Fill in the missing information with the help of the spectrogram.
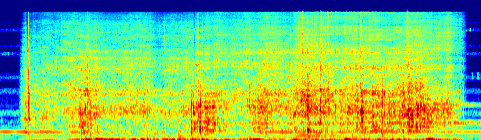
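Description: At night, fingernails scratch steadily across a wooden wall in another room for several seconds, a dry, rasping texture broken by sharper irregular strokes, over a faint low hum. No one speaks.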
